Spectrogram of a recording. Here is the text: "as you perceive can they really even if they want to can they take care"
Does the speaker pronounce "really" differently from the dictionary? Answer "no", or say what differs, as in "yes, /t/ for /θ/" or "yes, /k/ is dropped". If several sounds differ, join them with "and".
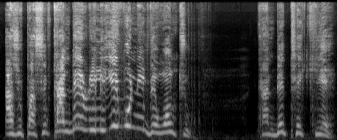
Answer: no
